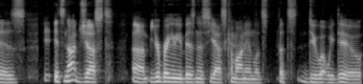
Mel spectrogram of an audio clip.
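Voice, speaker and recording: This man has an American accent and a fairly high pitch. He talks at a moderate pace with fairly even intonation. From US Midwest (Indiana). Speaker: podcast host. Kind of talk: casual interview.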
